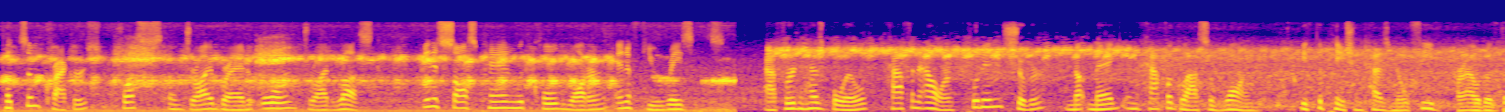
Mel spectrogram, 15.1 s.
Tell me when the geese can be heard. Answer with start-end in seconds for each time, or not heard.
not heard.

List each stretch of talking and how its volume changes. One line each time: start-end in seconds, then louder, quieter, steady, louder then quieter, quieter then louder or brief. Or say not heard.
0.0-15.0 steady.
